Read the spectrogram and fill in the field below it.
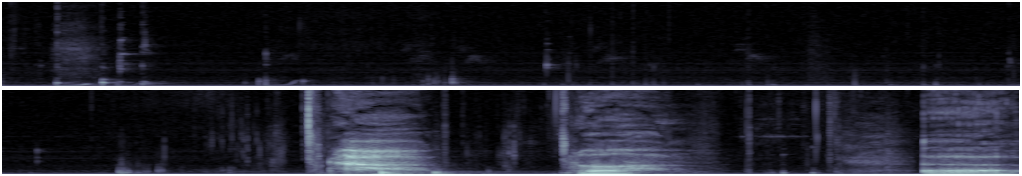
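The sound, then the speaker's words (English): Someone takes a drink of Corona beer from a bottle: after a quiet stretch come a few wet gulps and swallows, each followed by a loud, breathy exhale. “I'm drinking a Corona right now, so I'm not being my healthiest self drinking water like normal.”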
